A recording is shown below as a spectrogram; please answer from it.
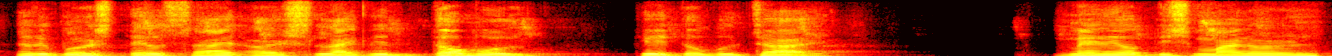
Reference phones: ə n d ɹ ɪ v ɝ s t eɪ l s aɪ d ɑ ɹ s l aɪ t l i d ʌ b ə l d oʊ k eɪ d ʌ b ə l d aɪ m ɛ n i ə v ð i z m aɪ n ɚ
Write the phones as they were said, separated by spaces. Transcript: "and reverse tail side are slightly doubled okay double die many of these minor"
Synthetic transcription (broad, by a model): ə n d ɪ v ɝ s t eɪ l s aɪ d ɑ ɹ s l aɪ t l i d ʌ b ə l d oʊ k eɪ d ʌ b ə l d aɪ m ɛ n i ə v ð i s m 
